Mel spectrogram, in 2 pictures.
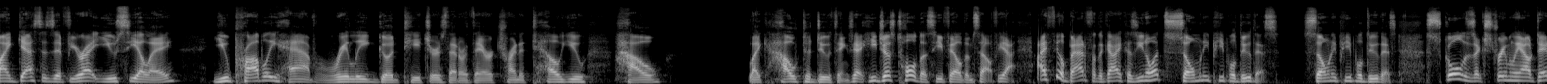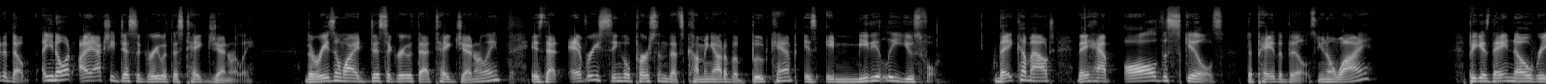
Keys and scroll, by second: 9.7 alt+[, 11.2 alt++, 13.7 alt+[, 25.0 ctrl+n, 25.0 Return.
